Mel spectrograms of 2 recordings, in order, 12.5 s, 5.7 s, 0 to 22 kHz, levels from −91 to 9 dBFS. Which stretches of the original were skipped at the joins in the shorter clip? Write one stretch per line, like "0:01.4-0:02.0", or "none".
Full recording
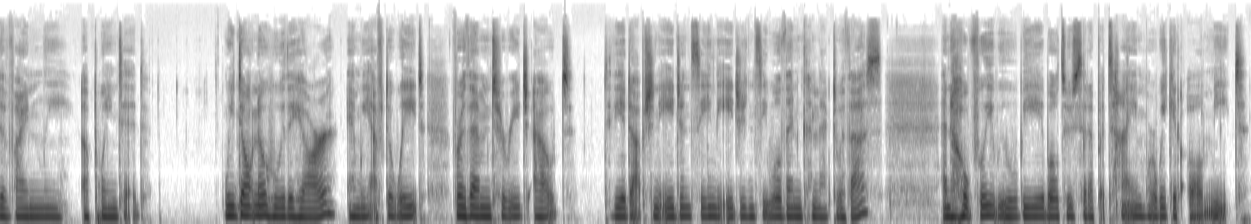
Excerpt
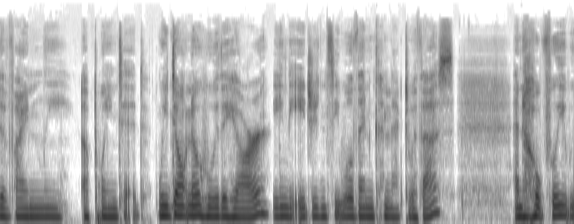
0:01.5-0:02.2
0:03.4-0:07.0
